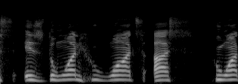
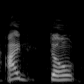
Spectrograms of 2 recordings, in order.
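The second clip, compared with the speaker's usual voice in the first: ordinary talk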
